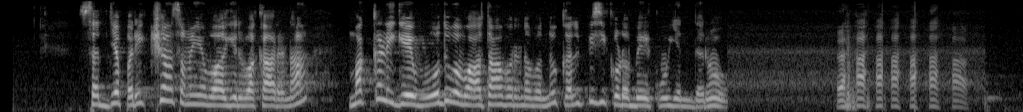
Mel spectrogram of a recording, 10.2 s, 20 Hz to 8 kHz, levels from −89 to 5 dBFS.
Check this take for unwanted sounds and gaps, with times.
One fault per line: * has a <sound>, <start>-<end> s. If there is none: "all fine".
* has a laugh, 8.4-9.7 s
